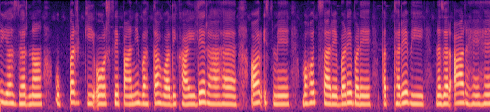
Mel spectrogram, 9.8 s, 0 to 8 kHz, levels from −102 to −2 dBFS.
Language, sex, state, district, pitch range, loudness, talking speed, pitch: Hindi, female, Jharkhand, Ranchi, 225-245 Hz, -15 LUFS, 155 wpm, 230 Hz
